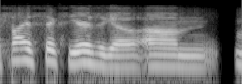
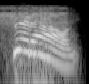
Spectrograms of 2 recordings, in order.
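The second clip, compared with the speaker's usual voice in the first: sharp high command, retold judge; snapped judge's order; stern order; 9 semitones higher, 4 dB louder than usual.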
